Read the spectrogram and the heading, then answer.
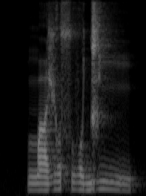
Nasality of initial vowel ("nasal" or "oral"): oral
